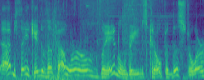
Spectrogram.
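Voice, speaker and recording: Clear background noise sits behind a man doing a put-on character voice at a moderate pace, his pitch fairly high. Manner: nerdy, mocking.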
